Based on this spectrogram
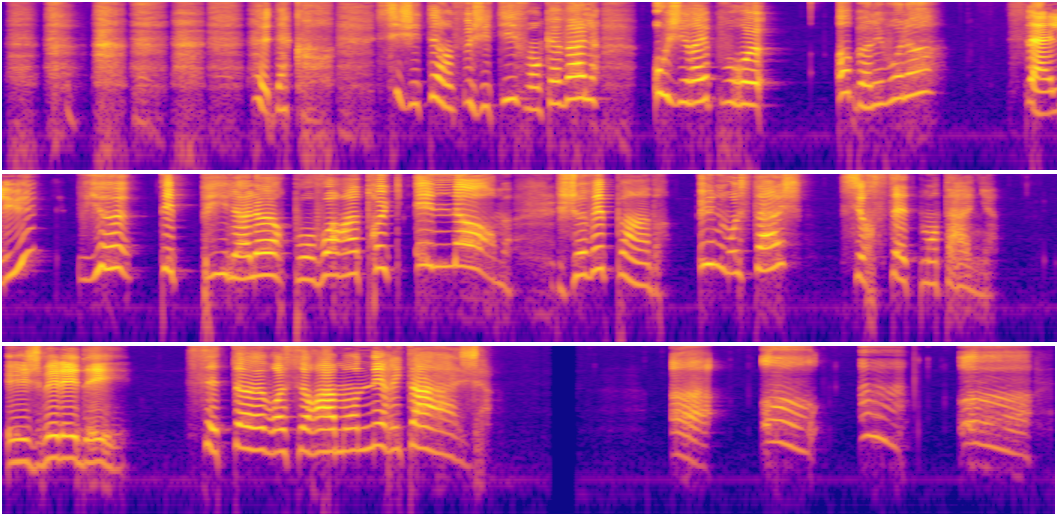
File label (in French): Voix Enfants Dessin Anim, comedienne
